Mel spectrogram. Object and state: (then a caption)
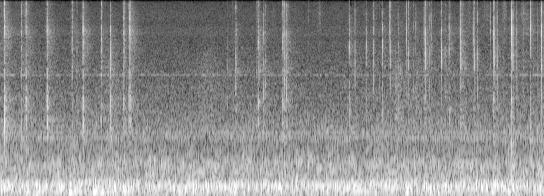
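Glass nail polish bottle. A small glass nail polish bottle, full of red polish and with a white plastic cap, is held up in both hands and tapped with the fingertips and nails. Quick, light, bright clicking taps patter irregularly throughout, over a steady low hum.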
